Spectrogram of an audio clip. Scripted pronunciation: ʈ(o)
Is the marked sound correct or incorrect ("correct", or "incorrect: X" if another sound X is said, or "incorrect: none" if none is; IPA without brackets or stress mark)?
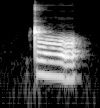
correct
